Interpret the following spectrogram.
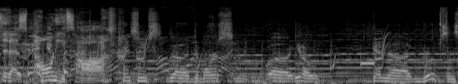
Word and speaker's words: Ponyta: always pronounced it as Ponyta divorce you know groups and stuff you I've always understood it's supposed to be a pun on Bonita but the show always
